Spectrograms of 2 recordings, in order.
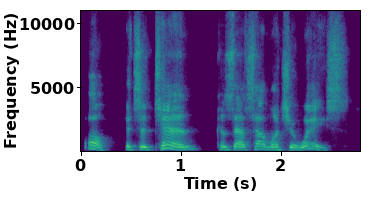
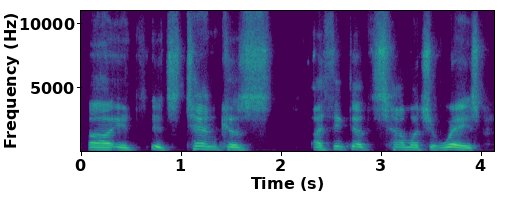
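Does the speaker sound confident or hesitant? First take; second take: confident; hesitant. First: It is said with confidence and authority. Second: It is said hesitantly, with false starts.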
